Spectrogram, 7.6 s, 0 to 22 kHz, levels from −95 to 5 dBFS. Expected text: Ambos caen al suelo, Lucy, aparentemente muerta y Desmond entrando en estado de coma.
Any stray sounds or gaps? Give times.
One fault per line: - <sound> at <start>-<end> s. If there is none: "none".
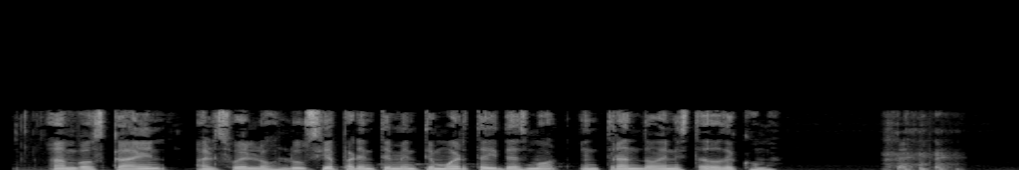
- laugh at 6.6-7.2 s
